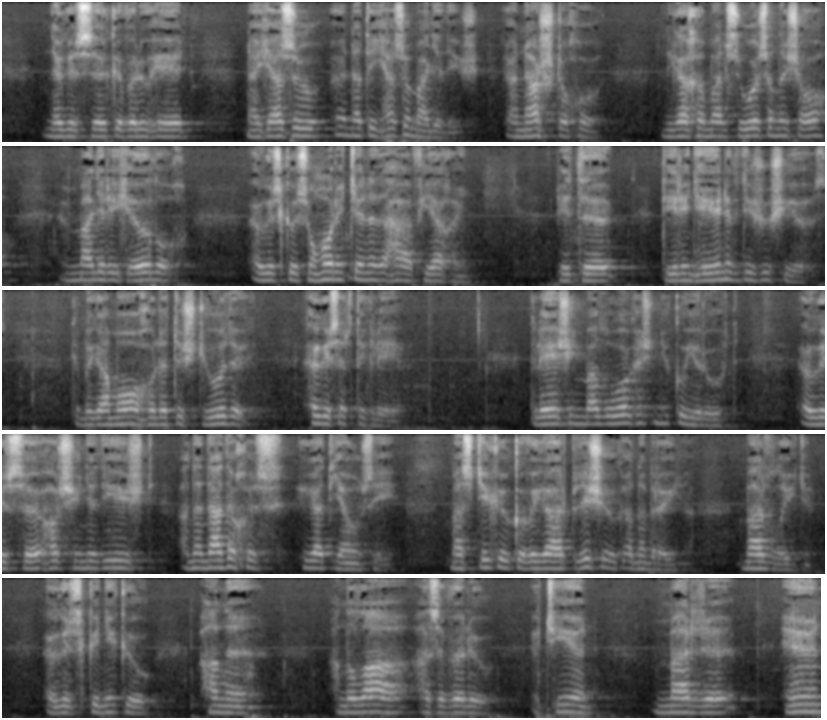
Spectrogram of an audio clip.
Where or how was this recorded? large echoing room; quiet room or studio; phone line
large echoing room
